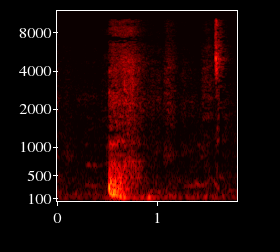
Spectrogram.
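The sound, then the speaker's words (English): A dog whimpers and pants, a breathy burst followed by a couple of softer, shorter huffs, with no one talking over it. “Hold on, dog. I'll talk in a minute.”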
